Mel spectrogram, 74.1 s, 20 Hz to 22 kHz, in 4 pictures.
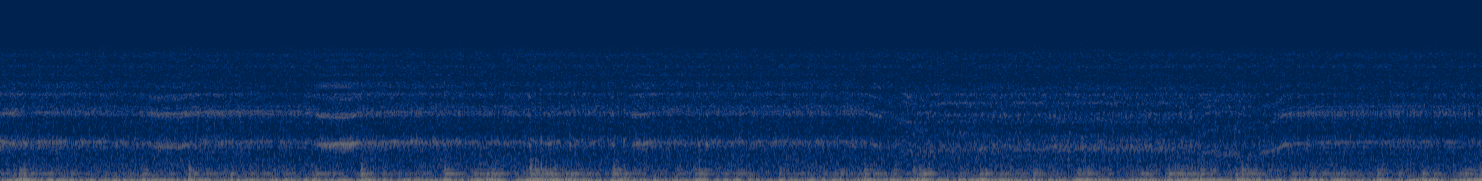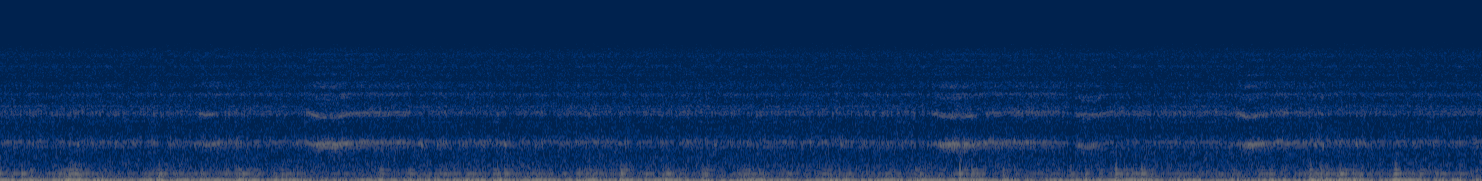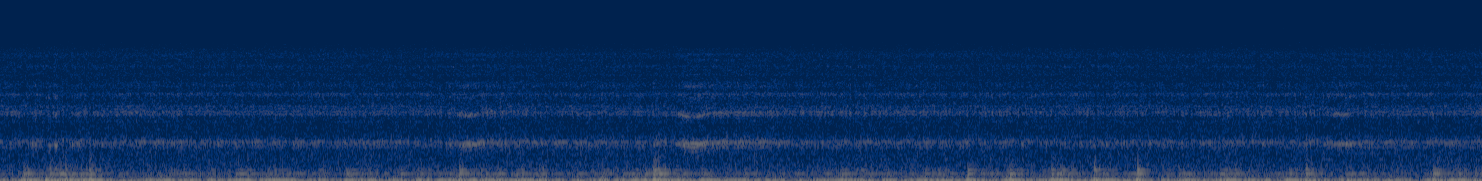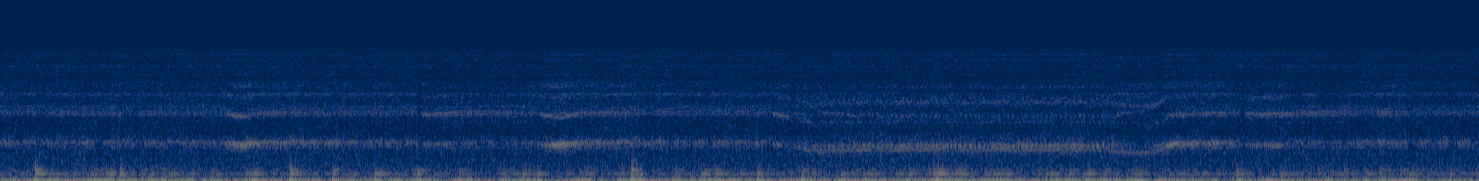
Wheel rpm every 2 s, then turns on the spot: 230, 230, 230, 230, 230, 210, 160, 170, 220, 230, 230, 230, 230, 230, 230, 230, 230, 230, 230, 230, 230, 230, 230, 230, 240, 240, 230, 230, 230, 230, 230, 230, 220, 170, 160, 210, 230.
none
